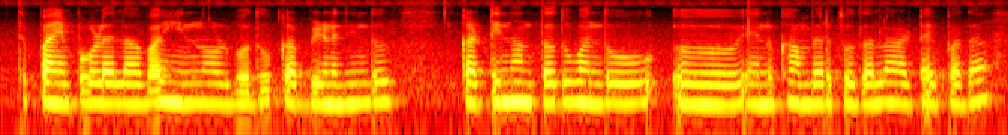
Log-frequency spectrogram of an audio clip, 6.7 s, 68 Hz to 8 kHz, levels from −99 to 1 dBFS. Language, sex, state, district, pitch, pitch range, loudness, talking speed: Kannada, female, Karnataka, Bidar, 215 Hz, 205-225 Hz, -22 LUFS, 125 wpm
